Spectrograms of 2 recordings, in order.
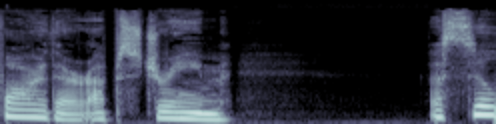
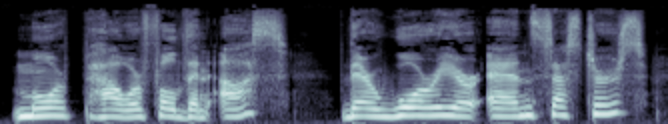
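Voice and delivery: louder and higher, outraged; rising indignation over the ancestors; indignant challenge; 5 semitones higher, 5 dB louder than usual. Acted. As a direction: throw the question back at them, higher and louder. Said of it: "Blue Star challenged".

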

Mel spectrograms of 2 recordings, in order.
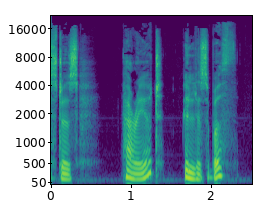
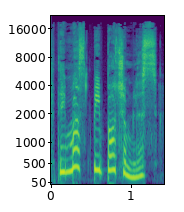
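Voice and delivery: put-on high, insistent girlish excitement; breathless; 11 semitones higher than usual. A narrator's reading. Little Frances presses her detail on Harriet, breathless. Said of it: "Frances put in breathlessly".

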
